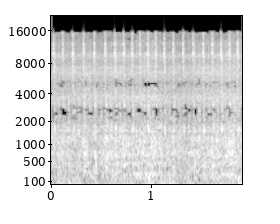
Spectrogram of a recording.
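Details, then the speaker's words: Toyota truck just back running after timing chain, oil pump, water pump and exhaust work: loud, lumpy, stumbling idle, rocking and near stalling off throttle, better with a little gas, with steam from under the cap. Owner suspects an exhaust leak. "that sputter is pretty bad wondering if maybe an exhaust leak or something like that could possibly be the culprit and you see I stopped a stop pushing on the gas and now it's like ready to stall out"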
